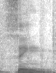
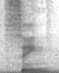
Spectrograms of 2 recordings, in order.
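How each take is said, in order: The two takes are said the same way.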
